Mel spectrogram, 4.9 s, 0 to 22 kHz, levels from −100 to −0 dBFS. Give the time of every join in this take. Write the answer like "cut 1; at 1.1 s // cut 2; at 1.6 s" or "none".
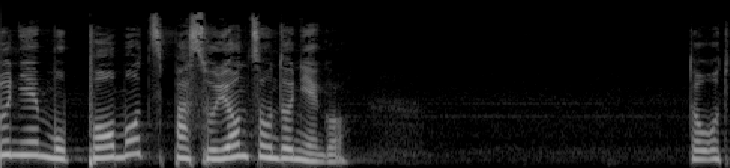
none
